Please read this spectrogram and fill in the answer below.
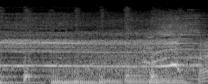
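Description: A country song with one long, high wailing vocal note held steady over the band's backing, bending upward near the end.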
